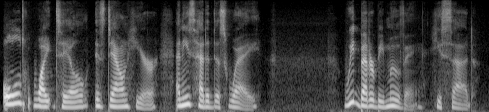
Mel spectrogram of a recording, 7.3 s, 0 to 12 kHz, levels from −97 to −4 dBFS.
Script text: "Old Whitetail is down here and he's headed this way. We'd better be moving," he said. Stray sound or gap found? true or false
false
